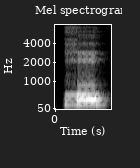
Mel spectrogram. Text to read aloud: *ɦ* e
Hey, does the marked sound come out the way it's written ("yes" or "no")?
yes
